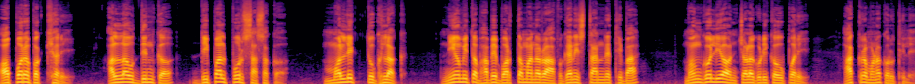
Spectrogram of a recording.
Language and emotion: Odia, neutral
